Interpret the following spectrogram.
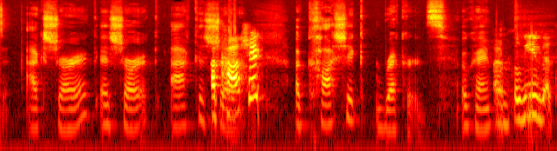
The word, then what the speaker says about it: Akashic: let's talk about Akashic, or is it, how do you pronounce it? Akashic records.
